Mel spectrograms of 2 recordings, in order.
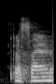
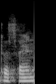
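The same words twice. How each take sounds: First: रसायन mispronounced as "rasaayaṇ"; retroflex ṇa. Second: रसायन ending in a plain n; dental na. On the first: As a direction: curl the tongue on the end of रसायन. (रसायन को "रसायण" बोलें) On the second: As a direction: finish रसायन with the tongue forward. (रसायन के अंत में सीधा "न" बोलें) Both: Shown as a demonstration. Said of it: "अड़ा और ना संबंधित".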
